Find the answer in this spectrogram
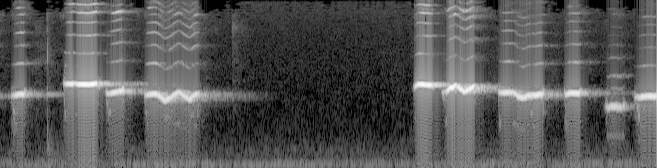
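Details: Indoor pet cockatiel whistling a song at its owner's foot. Two bursts of clear, slightly warbling whistled phrases separated by a silent pause of about a second and a half, ending in short lower notes.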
